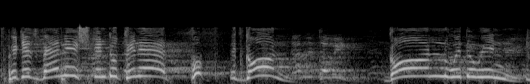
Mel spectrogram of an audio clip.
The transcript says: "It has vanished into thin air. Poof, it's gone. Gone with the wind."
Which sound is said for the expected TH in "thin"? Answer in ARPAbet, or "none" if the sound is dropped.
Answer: T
